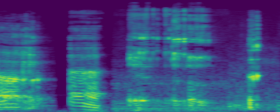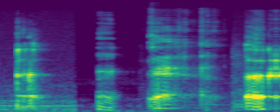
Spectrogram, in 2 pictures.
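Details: Run of loud, voiced belches from women, separated by brief pauses, some long and drawn out: repeated burping.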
